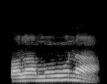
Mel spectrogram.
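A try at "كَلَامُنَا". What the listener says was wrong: কলামুনা না, কলামুনা। মুতে মুতে কোনো মাদ হবে না।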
